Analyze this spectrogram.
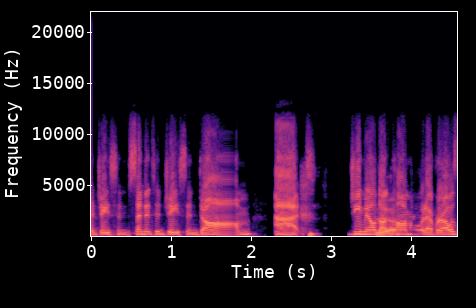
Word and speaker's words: Damm: it that's correct yeah i'm jason dom i play for rugby atlanta and mlr d-a-m-m commonly mispronounced it's how we used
